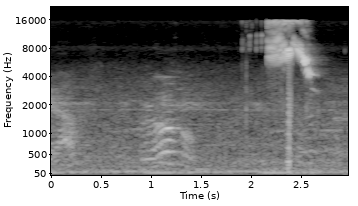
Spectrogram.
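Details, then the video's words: One shrill, buzzy, falling phrase from a blue-black grassquit, following faint, lower, arched chirps from something else in the background. "Canto de Chirrio (Volatinia jacarina)"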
